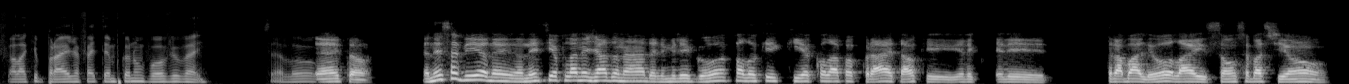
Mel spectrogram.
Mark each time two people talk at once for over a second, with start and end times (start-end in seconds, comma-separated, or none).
none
